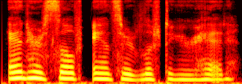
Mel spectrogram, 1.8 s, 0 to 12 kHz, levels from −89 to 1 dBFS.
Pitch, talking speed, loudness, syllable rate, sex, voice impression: 215 Hz, 200 wpm, -17 LUFS, 6.8 syllables/s, female, very feminine, slightly young, slightly adult-like, thin, slightly tensed, powerful, slightly bright, hard, very clear, very fluent, very cute, slightly cool, intellectual, very refreshing, sincere, slightly calm, slightly friendly, reassuring, very unique, elegant, slightly wild, slightly sweet, lively, slightly kind, slightly intense, light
